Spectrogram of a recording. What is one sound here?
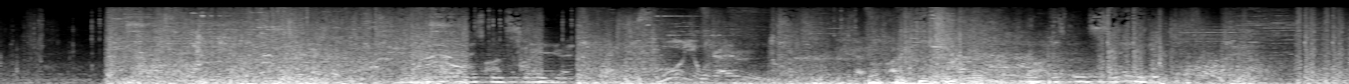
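Video game spell effects burst and clash during a fight.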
